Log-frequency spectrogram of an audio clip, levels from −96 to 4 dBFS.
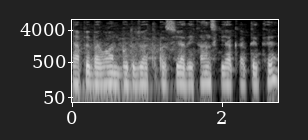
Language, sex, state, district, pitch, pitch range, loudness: Hindi, male, Bihar, Gaya, 125 Hz, 120-130 Hz, -23 LUFS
